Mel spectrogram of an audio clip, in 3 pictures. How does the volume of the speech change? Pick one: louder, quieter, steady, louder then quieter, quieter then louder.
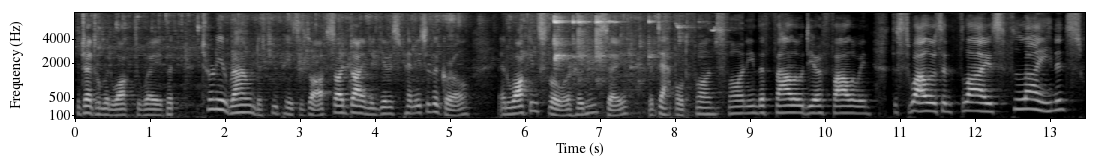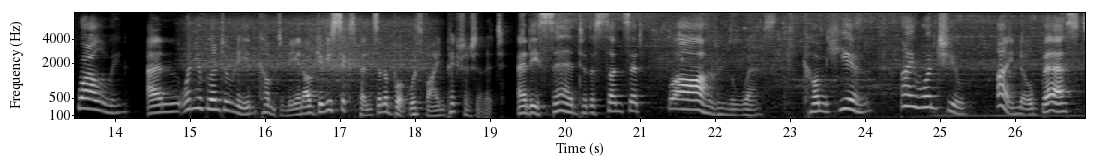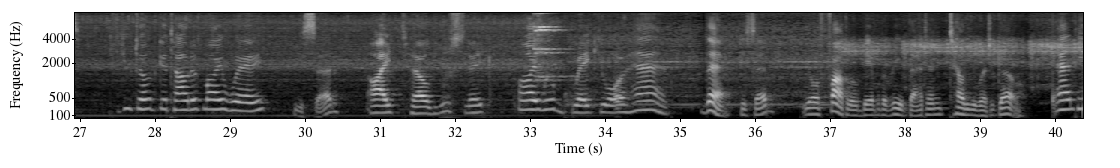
steady.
